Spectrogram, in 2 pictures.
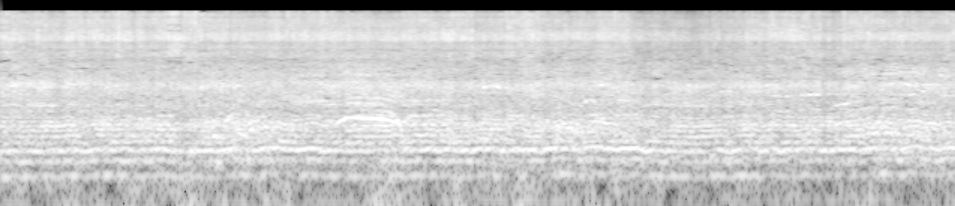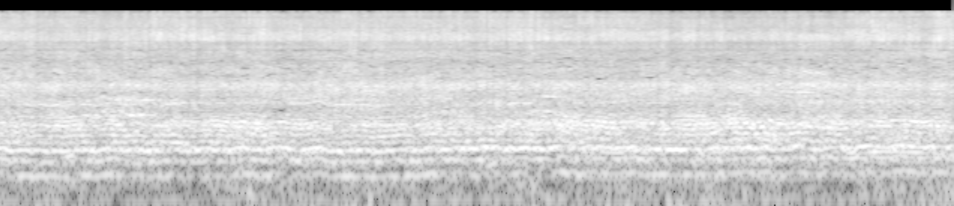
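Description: Motorcycle engine running steadily at high revs as it circles the wooden wall of a well of death, its note wavering slightly as it goes round.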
